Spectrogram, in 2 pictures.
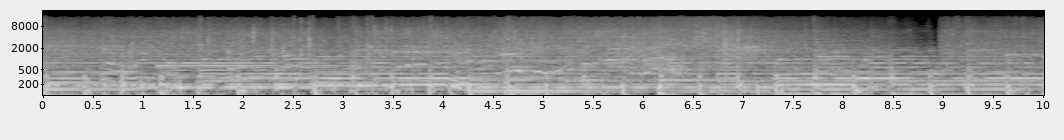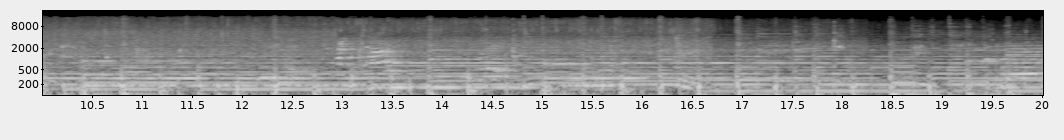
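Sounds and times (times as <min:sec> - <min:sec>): meat sizzling in a frying pan: 0:00.0 - 0:16.8
background music: 0:00.0 - 0:20.0.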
